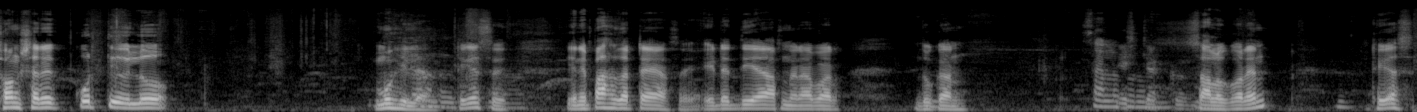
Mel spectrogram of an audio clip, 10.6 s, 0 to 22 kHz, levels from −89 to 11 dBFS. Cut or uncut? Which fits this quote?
uncut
